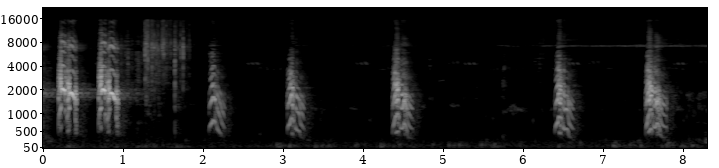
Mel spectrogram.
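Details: Grey francolin giving a series of loud, harsh calls. Two close notes with a brief rattle open the clip, followed by single descending calls every one to two seconds.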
